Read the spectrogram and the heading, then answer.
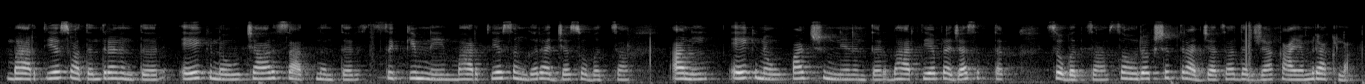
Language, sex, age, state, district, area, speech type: Marathi, female, 30-45, Maharashtra, Sangli, urban, read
